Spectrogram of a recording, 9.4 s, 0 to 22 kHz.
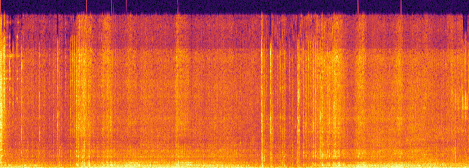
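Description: A V8 engine in a swapped Pontiac Fiero, which has an overheating fault, rumbles loudly and continuously at idle with a rough clattering texture, close by, with slight swells in level.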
